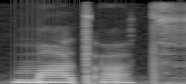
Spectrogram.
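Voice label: "perdre", Amharic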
